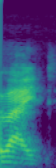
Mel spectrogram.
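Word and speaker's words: wrong: এটা হয়েছে রাইট। এখানে ডবলিউ সাইলেন্ট হয়ে যায়।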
